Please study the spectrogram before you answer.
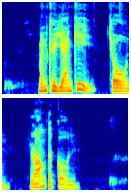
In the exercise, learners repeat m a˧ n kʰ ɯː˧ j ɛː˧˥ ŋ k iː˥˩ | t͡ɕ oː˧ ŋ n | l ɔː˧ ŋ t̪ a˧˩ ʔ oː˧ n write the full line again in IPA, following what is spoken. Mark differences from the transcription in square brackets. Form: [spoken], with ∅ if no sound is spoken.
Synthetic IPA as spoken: m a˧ n kʰ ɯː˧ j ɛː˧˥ ŋ k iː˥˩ | t͡ɕ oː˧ [∅] n | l [ɔː˦˥] ŋ t̪ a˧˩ [k] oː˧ n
